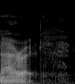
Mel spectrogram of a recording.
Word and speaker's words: Barack: surely if you've heard it once, you know it's Barack. So why would you pronounce it? I mean, that's the guy's name. – Barack.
